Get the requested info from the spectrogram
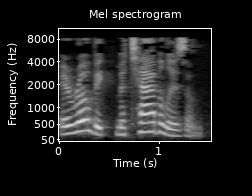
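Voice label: "aerobic metabolism", English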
